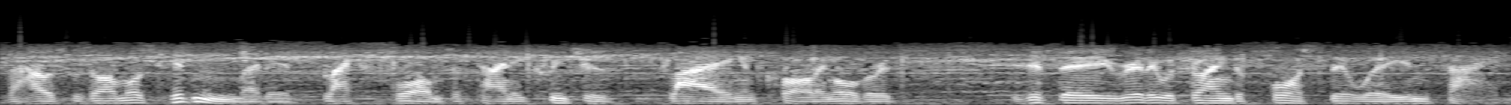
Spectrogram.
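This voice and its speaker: A 1940s radio recording with loud music and a tinny sound carries an eerie storyteller. His very deep voice is measured, formal and ominous. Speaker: narrator. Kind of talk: 1940s radio suspense narration.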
